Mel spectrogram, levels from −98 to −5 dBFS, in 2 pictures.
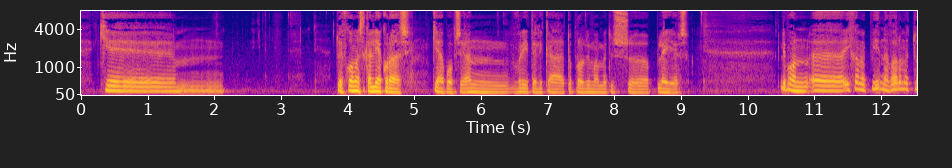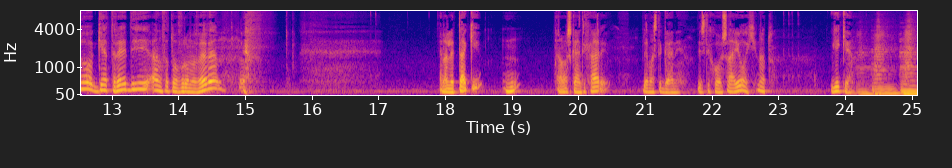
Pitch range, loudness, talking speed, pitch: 120-165 Hz, -22 LUFS, 110 wpm, 150 Hz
